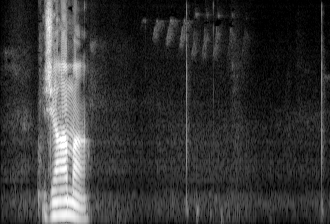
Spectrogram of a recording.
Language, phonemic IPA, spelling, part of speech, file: Pashto, /ʒɑˈma/, ژامه, noun, ژامه.ogg
- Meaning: jaw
